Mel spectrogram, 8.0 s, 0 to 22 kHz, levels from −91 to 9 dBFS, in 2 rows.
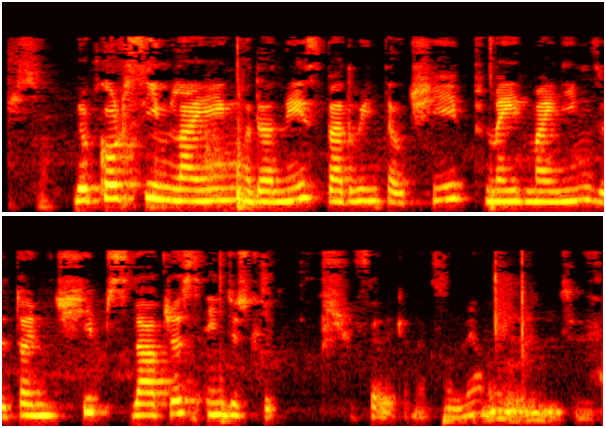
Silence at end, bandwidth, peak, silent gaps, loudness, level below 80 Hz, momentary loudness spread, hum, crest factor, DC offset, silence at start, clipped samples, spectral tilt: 0.05 s; 11.5 kHz; -2 dBFS; none; -18 LUFS; -54 dBFS; 16 LU; none; 18 dB; under 0.1%; 0.05 s; under 0.1%; -4 dB/octave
